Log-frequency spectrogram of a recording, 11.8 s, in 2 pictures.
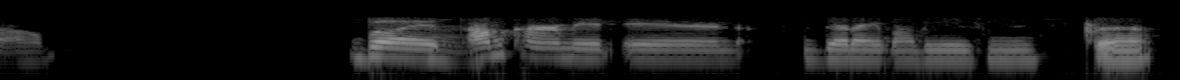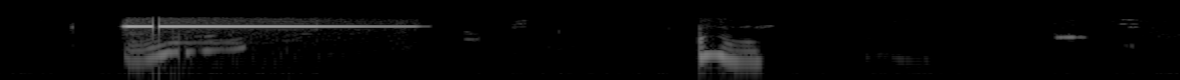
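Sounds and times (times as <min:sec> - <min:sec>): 
speech: 0:01.8 - 0:05.9, 0:06.5 - 0:06.8, 0:09.4 - 0:09.8
iPhone beeping on a house balcony: 0:06.5 - 0:08.1
vocal sounds: 0:09.4 - 0:09.8.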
